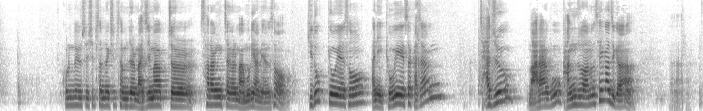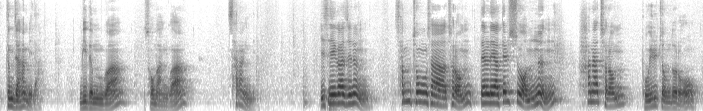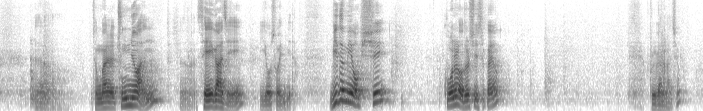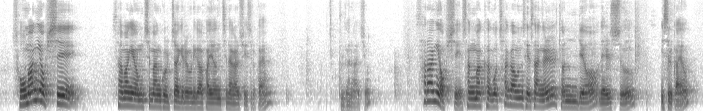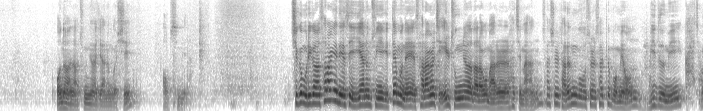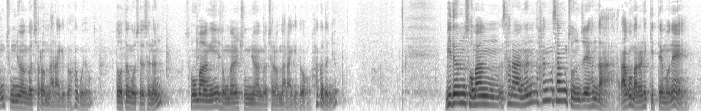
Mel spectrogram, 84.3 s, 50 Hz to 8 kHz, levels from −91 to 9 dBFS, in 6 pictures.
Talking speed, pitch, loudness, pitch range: 215 characters per minute, 160 Hz, -23 LUFS, 135-210 Hz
